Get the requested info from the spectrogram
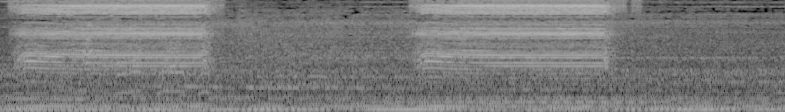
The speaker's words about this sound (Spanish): Una vez más, ese sonido de vibración en mi celular.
